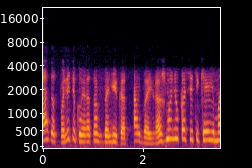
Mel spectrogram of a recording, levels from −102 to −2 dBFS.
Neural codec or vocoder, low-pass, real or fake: codec, 16 kHz in and 24 kHz out, 2.2 kbps, FireRedTTS-2 codec; 7.2 kHz; fake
